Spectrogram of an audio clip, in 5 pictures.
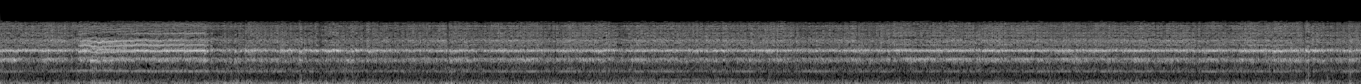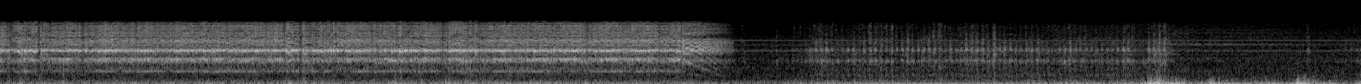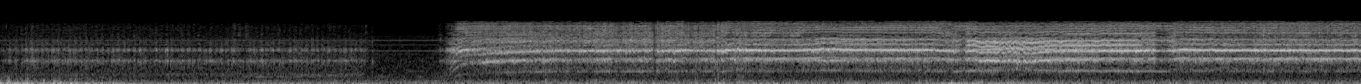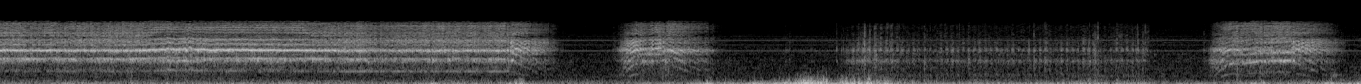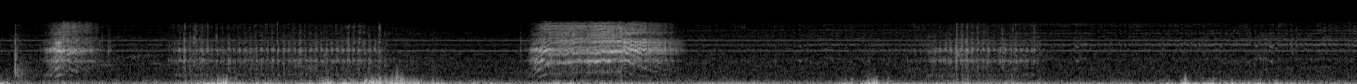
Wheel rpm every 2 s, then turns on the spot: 160, 160, 160, 160, 160, 160, 160, 160, 160, 160, 50, 20, 10, 10, 20, 30, 150, 160, 160, 160, 160, 160, 160, 40, 10, 20, 50, 10, 20, 20, 50, 0, 10, 0.
22-30 48-52 56-58 64-66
